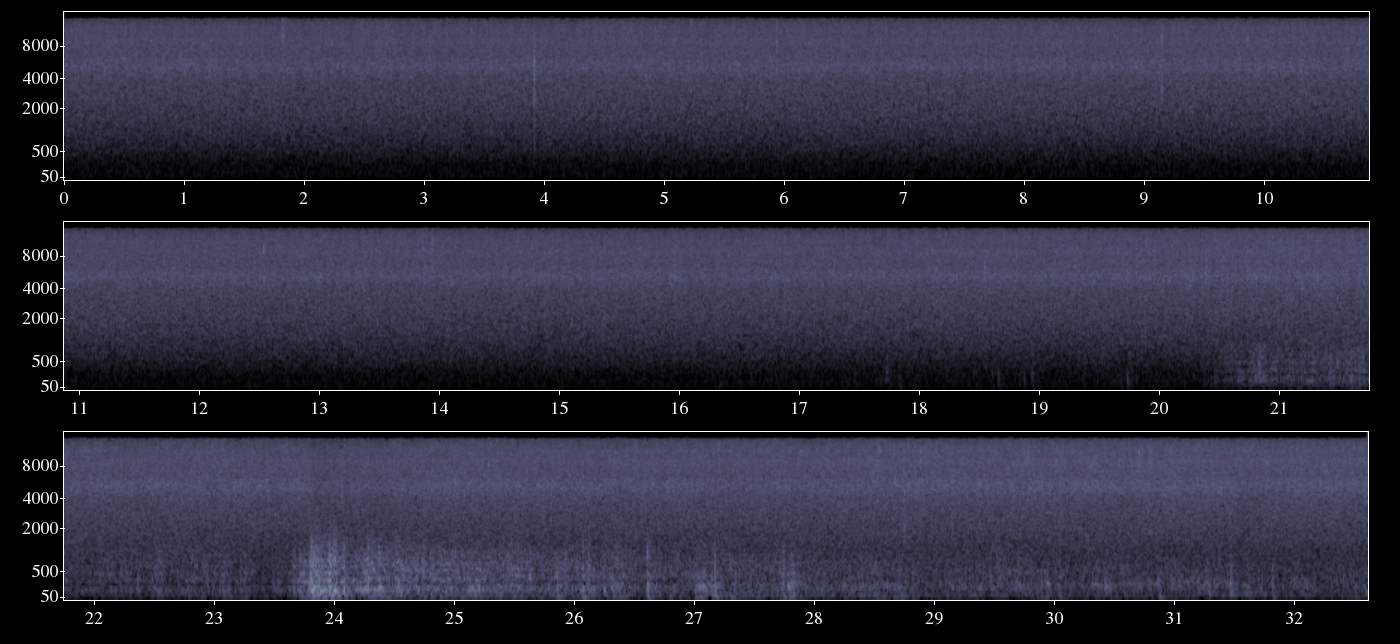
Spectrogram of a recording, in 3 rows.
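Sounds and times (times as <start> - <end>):
rain in the Alps: 0.0 - 32.6
thunderstorm in the Alps: 20.5 - 32.6.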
